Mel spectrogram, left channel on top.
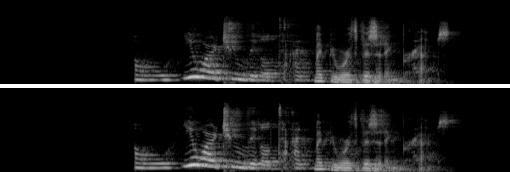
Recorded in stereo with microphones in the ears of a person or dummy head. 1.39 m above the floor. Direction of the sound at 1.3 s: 10° right (ahead or behind).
